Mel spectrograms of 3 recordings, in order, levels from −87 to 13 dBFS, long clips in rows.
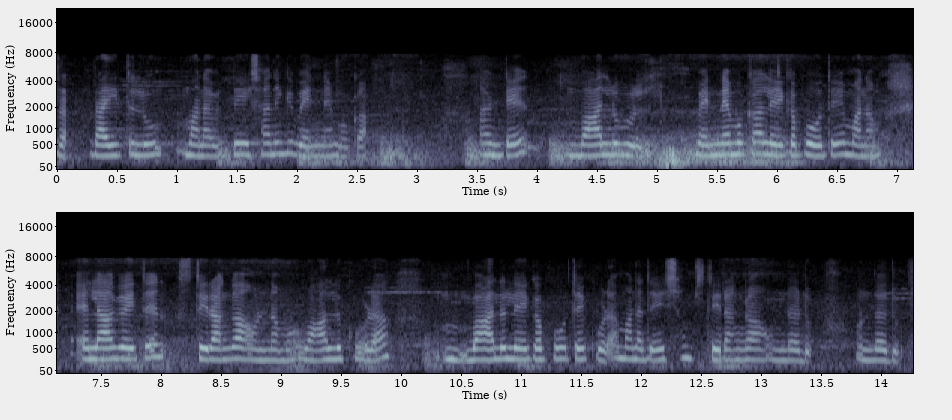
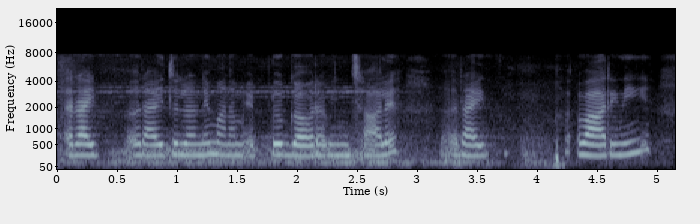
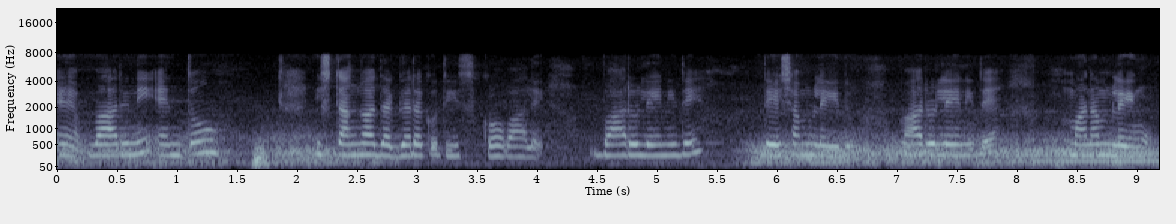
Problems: background sounds at intervals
